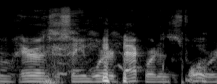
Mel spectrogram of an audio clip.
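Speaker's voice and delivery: half-mumbled, muttered voice. Imagining a third baseman idle all game, muttering to himself. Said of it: "just muttering to himself".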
